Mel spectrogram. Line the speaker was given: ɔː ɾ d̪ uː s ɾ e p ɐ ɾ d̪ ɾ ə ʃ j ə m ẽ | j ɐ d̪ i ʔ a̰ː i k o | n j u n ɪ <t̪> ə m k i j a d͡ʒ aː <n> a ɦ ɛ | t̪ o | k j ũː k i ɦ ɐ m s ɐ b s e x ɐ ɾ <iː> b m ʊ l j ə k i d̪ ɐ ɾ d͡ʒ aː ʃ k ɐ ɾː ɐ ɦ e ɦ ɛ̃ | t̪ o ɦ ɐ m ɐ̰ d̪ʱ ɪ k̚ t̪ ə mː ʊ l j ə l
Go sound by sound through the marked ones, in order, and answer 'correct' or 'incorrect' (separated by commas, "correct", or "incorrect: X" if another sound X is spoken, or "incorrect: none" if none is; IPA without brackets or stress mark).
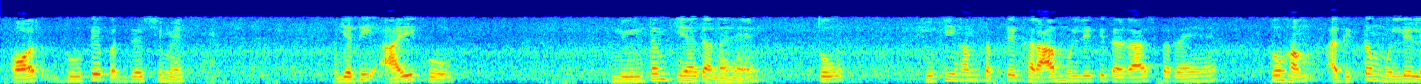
correct, correct, incorrect: aː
